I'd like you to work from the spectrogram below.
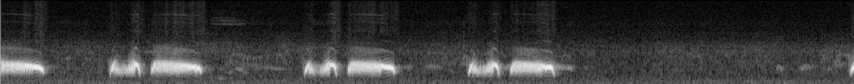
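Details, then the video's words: Decoy spotted dove calling in thúc sung style to excite wild doves: a trailing coo, then three phrases of two short throaty notes and a long tremulous low coo, roughly every two seconds, ending in silence. "Chim Cu Mồi Gáy Thúc Sung Hay Nhất Hiện Nay, Kích Bổi Nhanh Nổi Và Căng Lửa"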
